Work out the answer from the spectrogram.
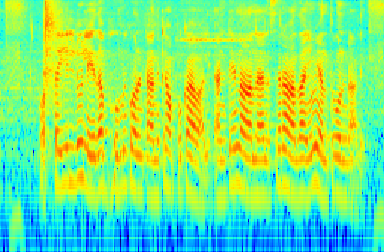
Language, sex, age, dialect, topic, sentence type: Telugu, female, 41-45, Utterandhra, banking, question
